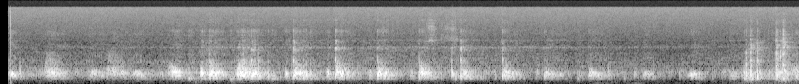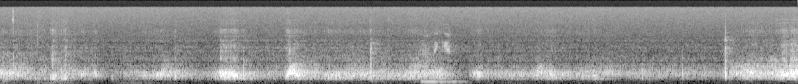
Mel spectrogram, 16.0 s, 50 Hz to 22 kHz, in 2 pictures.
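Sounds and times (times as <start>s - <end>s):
fetal heartbeat on doppler speaker: 0.1s - 15.9s
probe crackles: 0.1s - 15.9s.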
